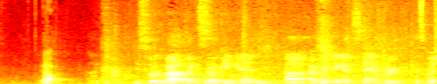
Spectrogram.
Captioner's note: voiceover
